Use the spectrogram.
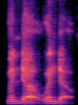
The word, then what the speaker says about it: Lindo: Is it Lindo or Lindau? I always say it wrong. Lindo.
